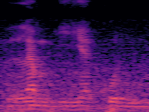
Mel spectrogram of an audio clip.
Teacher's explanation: Di lam yakun, lam yakun mimati jumpaya, hukumnya izhar syafawi, dinyatakan bunyi mim mati yang bertemu dengan ya, maka mim mati itu sempurna tak ada dengung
